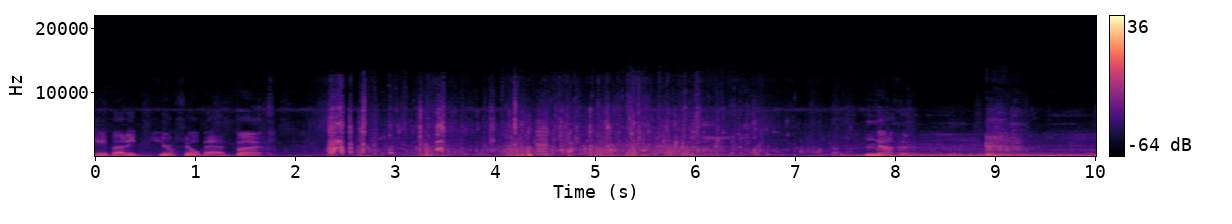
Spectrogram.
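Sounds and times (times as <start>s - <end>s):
water splashing and sloshing: 2.2s - 7.8s
knocks and thuds on raft: 2.4s - 7.6s.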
